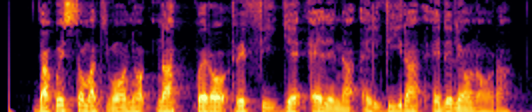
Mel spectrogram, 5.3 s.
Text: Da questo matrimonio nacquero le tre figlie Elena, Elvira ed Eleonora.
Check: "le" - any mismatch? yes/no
yes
